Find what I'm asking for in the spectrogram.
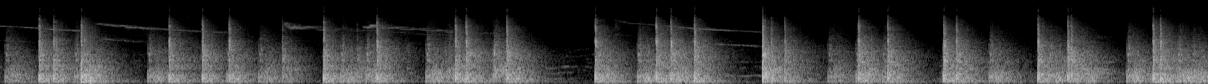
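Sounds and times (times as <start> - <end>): falling firework whistle: 0.0 - 5.0, 6.2 - 7.9
fireworks bangs: 0.0 - 12.0.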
